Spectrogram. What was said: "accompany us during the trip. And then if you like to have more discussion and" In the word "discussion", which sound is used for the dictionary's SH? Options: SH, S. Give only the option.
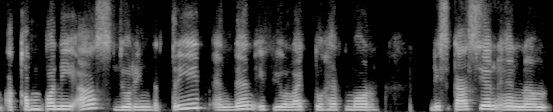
S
